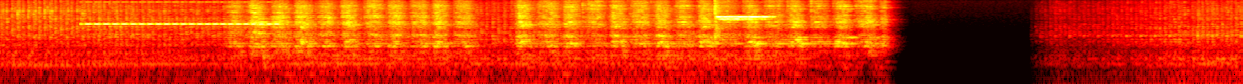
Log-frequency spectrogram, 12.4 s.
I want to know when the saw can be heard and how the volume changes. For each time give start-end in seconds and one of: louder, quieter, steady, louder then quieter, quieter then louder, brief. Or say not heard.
2.2-8.9 steady.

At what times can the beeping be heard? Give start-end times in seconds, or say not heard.
0.8-2.6, 7.2-7.8.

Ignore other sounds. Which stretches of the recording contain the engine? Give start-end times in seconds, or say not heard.
0.0-8.2, 10.3-12.3.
